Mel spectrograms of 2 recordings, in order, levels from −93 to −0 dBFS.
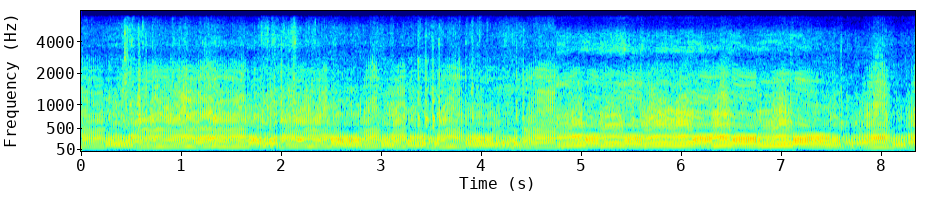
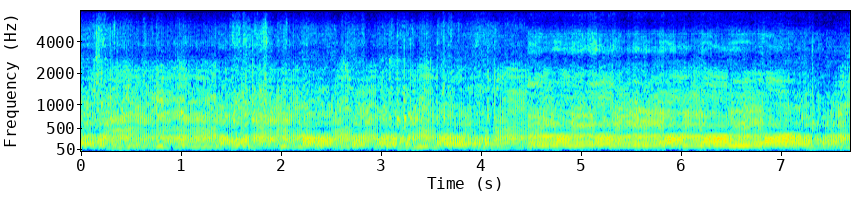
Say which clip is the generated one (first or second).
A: second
